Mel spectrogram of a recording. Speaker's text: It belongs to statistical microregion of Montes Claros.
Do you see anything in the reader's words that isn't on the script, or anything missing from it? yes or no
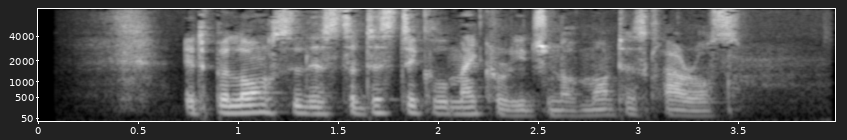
yes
